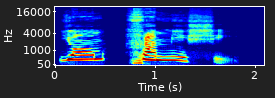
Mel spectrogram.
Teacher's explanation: the hebrew letter which is the eighth letter in the aleph bet or the hebrew alphabet which is sometimes written ch in the english alphabet sounds like you're clearing your throat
